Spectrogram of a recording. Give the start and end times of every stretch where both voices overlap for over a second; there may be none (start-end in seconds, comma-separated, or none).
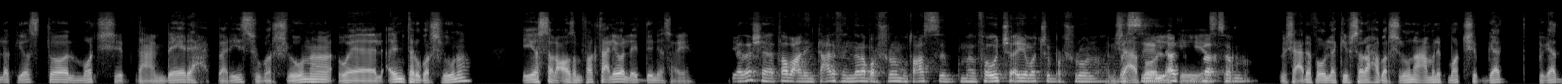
11.1-12.3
